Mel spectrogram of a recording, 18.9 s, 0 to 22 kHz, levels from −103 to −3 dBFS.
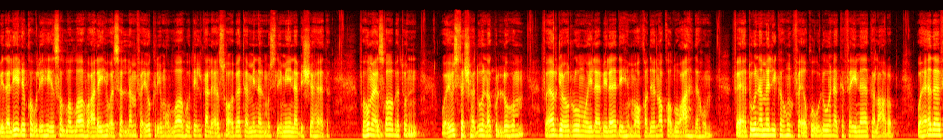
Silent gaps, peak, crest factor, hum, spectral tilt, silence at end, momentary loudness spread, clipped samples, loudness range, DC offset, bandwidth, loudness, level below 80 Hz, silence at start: none; -2 dBFS; 20 dB; none; -5.5 dB/octave; 0 s; 10 LU; under 0.1%; 2 LU; 0.7%; 15.5 kHz; -22 LUFS; -62 dBFS; 0 s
